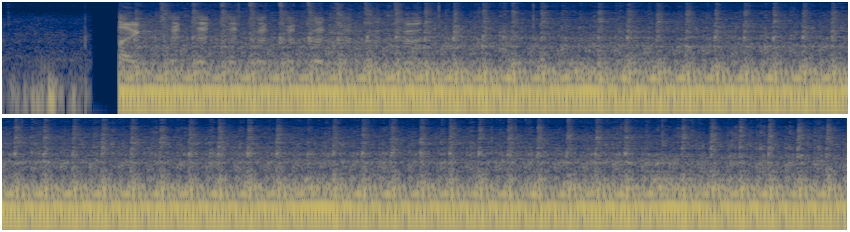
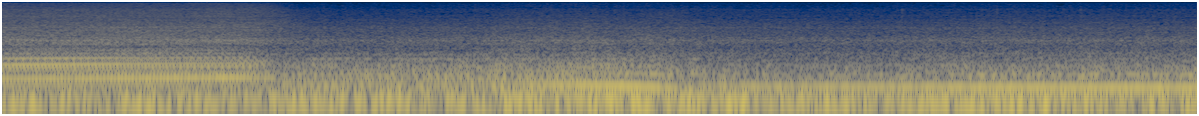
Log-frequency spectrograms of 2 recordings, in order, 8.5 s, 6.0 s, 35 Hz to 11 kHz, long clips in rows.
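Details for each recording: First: 1999 Ford Mustang GT V8 at idle: steady idle with regular stumbling lope; scanner showed cylinder 3 misfire (P0303), fixed by new coil pack and spark plug. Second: 1999 Ford Mustang GT V8 after fixing a cylinder 3 misfire (P0303) with a new coil pack and all eight spark plugs: clean rev dropping smoothly to a steady, even idle, running great.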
